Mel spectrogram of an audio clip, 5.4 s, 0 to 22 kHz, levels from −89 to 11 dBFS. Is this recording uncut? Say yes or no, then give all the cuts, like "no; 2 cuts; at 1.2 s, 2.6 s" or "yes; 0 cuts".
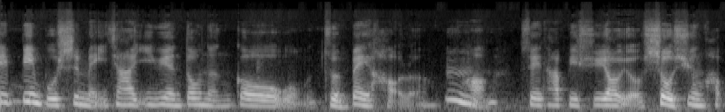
yes; 0 cuts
